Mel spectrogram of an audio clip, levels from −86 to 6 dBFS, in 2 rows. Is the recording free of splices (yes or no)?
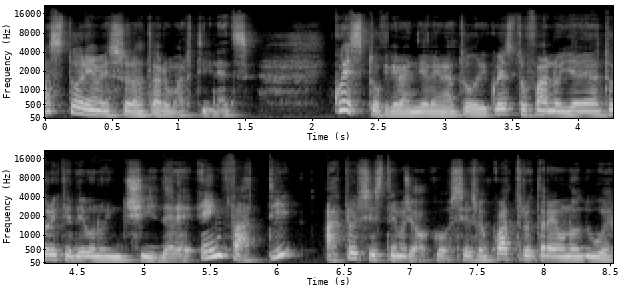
no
